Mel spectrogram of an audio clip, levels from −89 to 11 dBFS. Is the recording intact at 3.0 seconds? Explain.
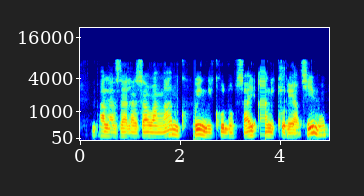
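Yes, the speech at 3.0 seconds plays through intact, with no dropout, click or other fault at that moment.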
